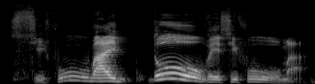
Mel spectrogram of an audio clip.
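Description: A man voicing an irate older male school director with a grey mustache, thundering and shouting orders. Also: fairly high pitch, wildly swooping pitch, drawn-out words, voice pushed up, full character voice. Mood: furious shouting.

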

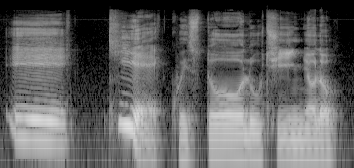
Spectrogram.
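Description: A man voicing a wise, gentle female marmot who speaks slowly and softly. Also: huge pitch swings, clean tone, full character voice. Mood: gently scolding. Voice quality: soft, slow and low.

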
